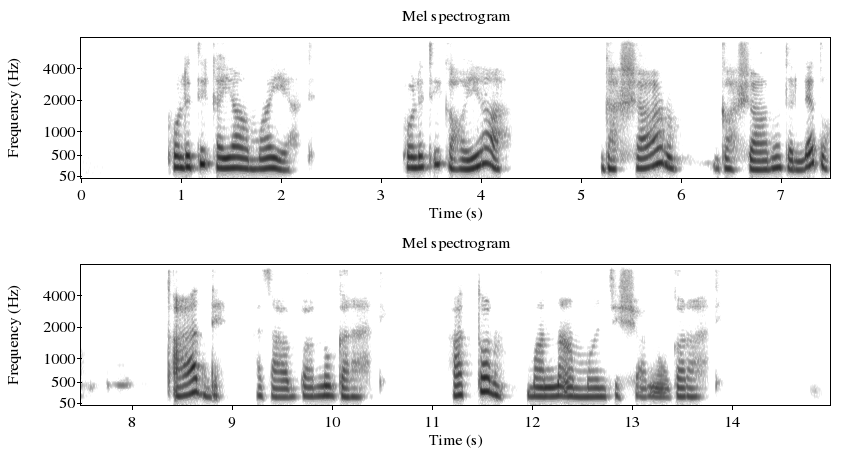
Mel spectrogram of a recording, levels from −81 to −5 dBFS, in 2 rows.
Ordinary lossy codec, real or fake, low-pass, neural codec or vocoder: Opus, 24 kbps; fake; 7.2 kHz; codec, 24 kHz, 0.9 kbps, DualCodec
